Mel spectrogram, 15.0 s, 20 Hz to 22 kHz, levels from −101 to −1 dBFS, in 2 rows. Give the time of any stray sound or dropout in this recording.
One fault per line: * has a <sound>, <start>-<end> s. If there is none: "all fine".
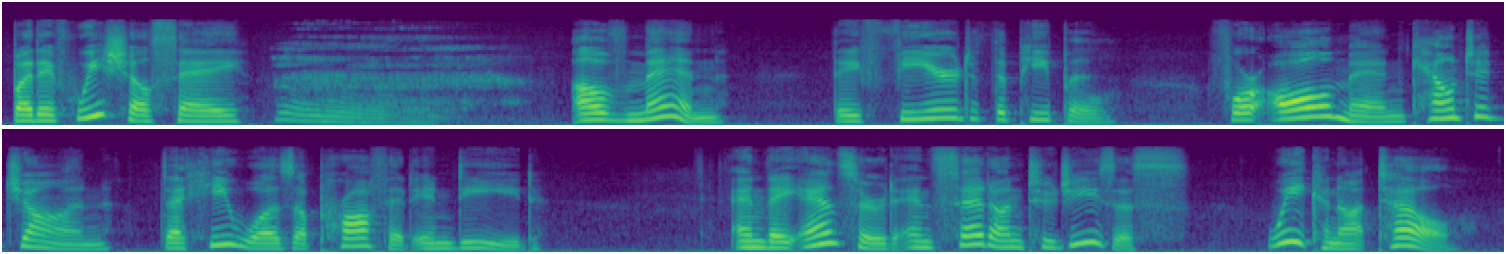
* has a sigh, 1.3-2.7 s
